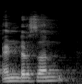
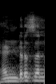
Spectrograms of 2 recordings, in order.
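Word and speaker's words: Henderson: This equation is known as द एंडरसन हेजलबेल्च equation. इसमें H silent होता है, एंडरसन equation बोलते हैं, हेंडरसन नहीं बोलते इसको.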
